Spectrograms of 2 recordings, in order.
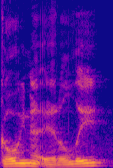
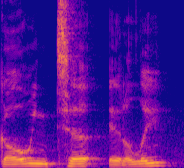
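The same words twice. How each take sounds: First: The t in 'to' sounds like a d. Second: The t in 'to' is a clear t. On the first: "when she said going to Italy" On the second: "She didn't say going to Italy"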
